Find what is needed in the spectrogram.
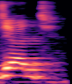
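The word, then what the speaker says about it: judge: D silent होगा, खामोश होगा, सॉरी, डी जो है वो साइलेंट होगा, डी जो वो आवाज नहीं देगा। ठीक है, इसकी एग्जांपल है जज।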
